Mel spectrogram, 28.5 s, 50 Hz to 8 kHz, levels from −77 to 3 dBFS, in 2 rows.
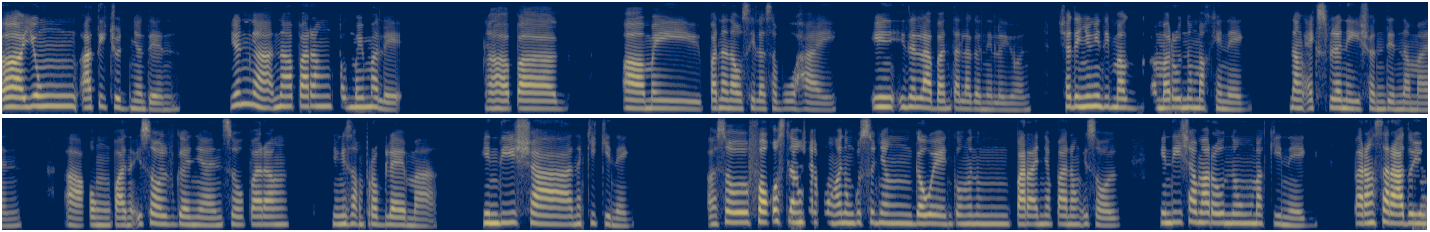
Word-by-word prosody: ah, 250 +1 +10
'yong 270 0 +2
attitude 235 -2 -1
niya 200 -2 -4
din. 175 0 -6 0.6
'Yon 320 +2 +1
nga, 230 -4 +4
na 265 0 +3
parang 265 0 +2
'pag 250 - -8
may 245 0 +2
mali, 205 -8 -1 0.9
ah, 205 0 +3
'pag, 205 -2 +2 0.6
ah, 215 -1 +7
may 205 -2 -3
pananaw 215 -1 +1
sila 205 -3 -6
sa 205 - -8
buhay, 185 -4 -7 0.4
i 250 - +2 0.2
ilalaban 230 -4 +1
talaga 195 -2 -5
nila 180 -1 -10
'yon. 170 0 -13 0.3
Siya 260 - 0
din 260 0 +4
'yong 270 - +5
hindi 250 - -4
mag 230 -2 +1 0.3
marunong 230 +1 +1
makinig 195 -5 -5 0.4
ng 225 -1 0
explanation 210 -3 -3
din 190 -2 -6
naman, 175 0 -8 0.5
ah, 180 -3 +1
kung 195 -1 -3
paano 195 -1 -1
i-solve, 220 -1 0
ganyan. 200 -2 -3
So, 210 -2 -4
parang 210 0 0 0.5
'yong 215 - -1
isang 220 -1 -4
problema, 195 -5 -2 0.4
hindi 250 +1 +3
siya 220 -4 +4
nakikinig. 215 -7 -8 0.8
Ah, 215 - -3
so, 265 +1 +4
focus 280 +1 +6
lang 265 0 +5
siya 270 -1 -4
kung 255 -2 -3
anong 250 -1 0
gusto 270 +1 -2
niyang 240 -2 -2
gawin, 230 -1 +2
kung 225 0 -3
anong 225 0 -4
paraan 220 0 +4
niya 220 - -8
pa'nong 215 -1 -1
i-solve, 190 -3 -5 0.4
hindi 255 +1 0
siya 280 - +3
marunong 245 -2 +2
makinig. 195 -6 -5 0.4
Parang 240 +1 +5
sarado 245 -3 +7
'yong 235 -1 0
220 Hz, 150 wpm, -23 LUFS, 200-245 Hz, 0.9 s, ah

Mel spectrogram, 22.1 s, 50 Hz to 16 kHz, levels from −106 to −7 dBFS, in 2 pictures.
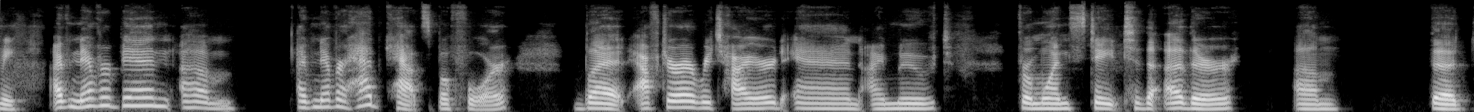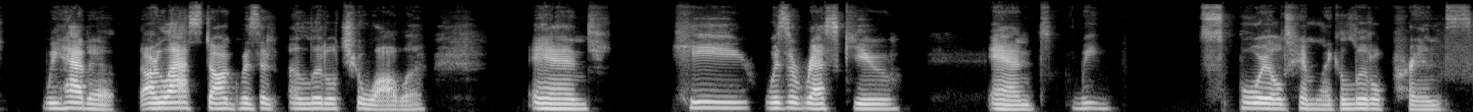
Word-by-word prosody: me, 145 -3 -1 0.2
I've 200 +3 +3
never 245 +5 +1
been 255 0 +1
um, 185 -4 -3 0.5
I've 200 -1 -1
never 220 +1 -1
had 260 +7 -1
cats - - 0
before, - - -4 0.5
but 160 -2 +3
after 200 +4 +4
I - - +7
retired 180 -2 +1
and 165 -3 -3
I 155 +1 -3
moved 165 +1 -1 0.5
from 170 -3 +2
one 165 0 +3
state 170 -1 -1
to 175 - -3
the 170 - -1
other, 165 -1 +3 0.4
um, 155 -1 -2 0.7
the 150 -4 +5 0.4
We 175 0 -1
had 180 -2 +6
a 155 - -1 0.2
Our 175 +1 +6
last 180 -1 +5
dog 170 -2 +3
was 170 -1 -1
a 165 -2 -1
a 170 - -4
little 165 0 +1
Chihuahua, 155 -1 -2 0.8
and 160 -3 +3 0.6
he 185 -1 -1
was 180 0 0
a 180 - +2
rescue, 160 -2 0 0.7
and 145 -2 +1 0.2
we 170 -1 -8 0.7
spoiled 170 -4 +1
him 160 -3 -2
like 145 -1 -6
a - - 0
little 160 -1 0
prince. 135 0 -6
170 Hz, 135 wpm, -25 LUFS, 160-180 Hz, 0.8 s, I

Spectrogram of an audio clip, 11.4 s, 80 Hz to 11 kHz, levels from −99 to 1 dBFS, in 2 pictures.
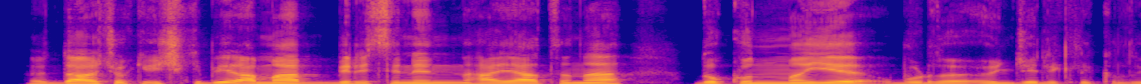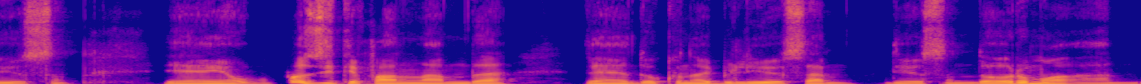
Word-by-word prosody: Hı, 155 -7 -7
daha 170 -3 +8
çok 180 +4 -4
iş 175 -2 -2
gibi 180 0 +1
ama 160 -1 +5
birisinin 160 +3 +1
hayatına 140 +4 +3 0.3
dokunmayı 150 0 +4
burada 120 0 -2
öncelikli 120 -2 -3
kılıyorsun. 105 -2 -8 0.5
Eee, 125 - -6
yo 120 0 -3
bu 120 - -18
pozitif 130 0 -3
anlamda 115 +1 -3 0.3
de 115 -2 -3
dokunabiliyorsan 115 +2 -4 0.2
diyorsun, 105 -1 -8
doğru 120 +11 0
mu 160 -7 -1
o 110 - -3
an 95 -2 -13
125 Hz, 125 wpm, -24 LUFS, 115-150 Hz, 0.5 s, daha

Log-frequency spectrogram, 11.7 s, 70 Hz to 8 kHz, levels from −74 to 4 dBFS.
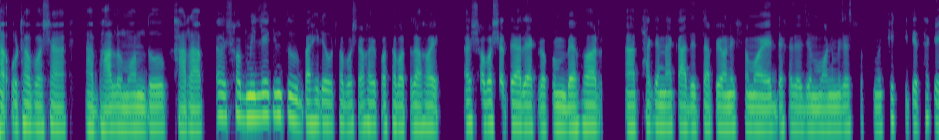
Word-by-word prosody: আ - - +5 0.2
উঠা-বসা 115 -2 0 0.4
আ - - +1 0.2
ভালো-মন্দ, 110 0 +2 0.3
খারাপ 105 -1 0 0.2
অ্যা 170 - -1
সব 170 -2 +1
মিলিয়ে 160 +1 +6
কিন্তু 165 -1 +2 0.2
বাহিরে 130 0 +1
উঠা-বসা 120 -1 -4
হয়, 120 -1 0
কথাবার্তা 115 -1 -1
হয়। 115 -2 +2 0.4
আ - - 0
সবার 130 0 0
সাথে - - -4
আর 115 - +2
একরকম 110 0 -2
ব্যবহার 115 +1 +2 0.4
আ - - +2 0.2
থাকে 120 -1 -2
না। 115 - +2
কাজের 110 -1 0
চাপে 110 0 -2
অনেক 110 0 +3
সময় 110 -1 +3 0.2
দেখা 110 0 -5
যায়, 105 0 0
যে 110 - +1
মন-মেজাজ 105 +1 +1
সবসময় 110 0 -6
খিটখিটে 140 -3 -5
থাকে। 145 -5 -4
115 Hz, 175 wpm, -23 LUFS, 110-125 Hz, 0.4 s, মিলিয়ে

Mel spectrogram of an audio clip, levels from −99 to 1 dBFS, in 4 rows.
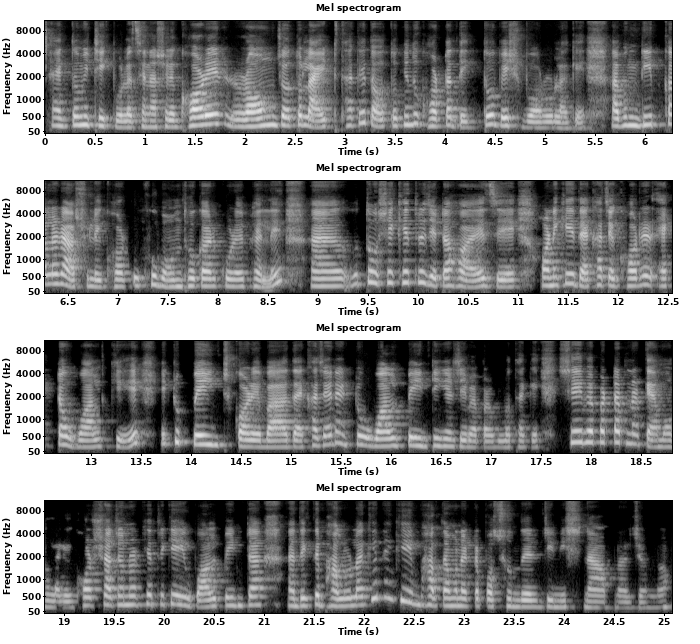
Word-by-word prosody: একদমই 250 +3 +2
ঠিক 225 -1 +2
বলেছেন। 185 +2 0
আসলে 195 +1 0
ঘরের 265 +4 +9 0.3
রং 210 +2 +8 0.2
যত 235 -2 +2
লাইট 185 +1 +5
থাকে, 240 +6 -3
ততো 205 +2 -1
কিন্তু 260 +2 0
ঘরটা 220 +2 +1
দেখতেও 175 +9 0
বেশ 230 0 +3 0.2
বড় 170 0 0
লাগে 155 0 -6 0.4
এবং 235 +3 0
ডীপ 260 +1 0
কালারে 280 0 +5
আসলে 200 +2 -3
ঘরটা 205 +2 -2
খুব 265 -1 -1
অন্ধকার 215 +2 +1
করে 205 -1 +1
ফেলে। 210 +6 0 0.4
আ - - +7 0.5
তো 335 - +2
সেক্ষেত্রে 320 +1 0
যেটা 225 -1 +3
হয় 195 -3 +1 0.2
যে, 195 - +1 0.4
অনেকেই 240 +5 +2
দেখা 205 +4 +1
যায় 225 -2 +2
ঘরের 225 +3 +2
একটা 220 +4 -3
ওয়ালকে 195 0 -3 0.4
একটু 335 - -2
পেইন্ট 265 -2 +4 0.2
করে 200 -2 +4
বা 190 - +4 0.2
দেখা 190 +5 -1
যায় 260 +1 0
না? - - +1
একটু 265 0 -4
ওয়াল 215 0 +4
পেইন্টিং 230 -1 -1
এর 210 - -5
যে, 195 - -2
ব্যাপারগুলা 180 0 -7
থাকে। 185 0 -9 0.3
সেই 330 0 +3
ব্যাপারটা 330 0 +1
আপনার 290 -3 -4
কেমন 195 -1 -1
লাগে? 175 0 -6
ঘর 240 0 0
সাজানোর 255 0 -1
ক্ষেত্রে 275 0 -6
কি 280 - -3
এই 250 - -1
ওয়াল 195 +1 0
পেইন্টটা 235 +1 -2 0.3
আ - - +2
দেখতে 225 +4 0
ভালো 220 -1 0
লাগে, 245 - -3
নাকি 420 -4 -4 0.2
ভা 250 - -2
তেমন 225 0 -1
একটা 220 0 -5
পছন্দের 200 -1 -2
জিনিস 190 -1 -6 0.2
না 175 - 0
আপনার 170 -1 -14
জন্য? 170 0 -15
220 Hz, 180 wpm, -22 LUFS, 195-255 Hz, 0.5 s, ঘরের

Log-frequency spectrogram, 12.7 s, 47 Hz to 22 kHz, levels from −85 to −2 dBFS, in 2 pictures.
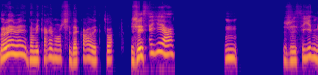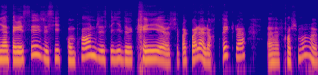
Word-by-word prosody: Ouais, 185 - +4
ouais, 265 0 +7
non 170 0 -1
mais 165 0 0
carrément 185 0 -3
je 175 - -13
suis 160 - -5
d'accord 150 +6 -1
avec 160 -5 -1
toi. 170 0 -2 0.3
J'ai 180 +7 +9
essayé, 290 +8 +4
hein. 265 0 +7 1.0
Mmh. 195 +1 -1 1.0
J'ai 155 +1 -4
essayé 195 +7 -1
de 205 - -2
m'y 175 -2 0
intéresser, 170 +9 +1
j'ai 195 -5 -7
essayé 185 +3 -6
de 170 - -35
comprendre, 210 +10 0
j'ai 180 -3 -4
essayé 175 +1 -6
de 160 -2 -3
créer, 170 0 0
heu, 135 -2 -2
je 130 - -15
sais 140 - -15
pas 150 +3 -4
quoi 175 +2 0
là, 210 0 +2
leur 135 -2 -4
truc-là, 220 -1 -3 0.4
heu, 135 +2 -4
franchement, 190 - -6
heu, 140 -3 -5
175 Hz, 180 wpm, -25 LUFS, 155-210 Hz, 1.0 s, J'ai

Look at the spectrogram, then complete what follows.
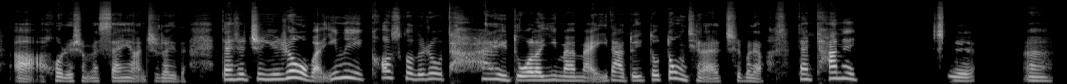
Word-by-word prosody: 啊， - - +1
或 180 - -3
者 150 - -5
什 - - 0
么 155 - -10
散 155 0 0
养 155 - -4
之 150 - -3
类 145 -2 -6
的。 - - -17 0.3
但 230 0 +3
是 240 - -1
至 240 +2 +5
于 235 +1 -1
肉 285 +1 +6
吧 185 - +3
因 275 +5 -3
为 300 -6 +1
costco 290 -4 -1
的 235 0 -2
肉 255 -1 -2
太 250 -4 -1
多 195 0 +4
了， 195 0 +6
一 200 +2 -4
买 185 -2 +1
买 170 -2 0
一 170 - -8
大 190 -2 +1
堆 185 +3 -4
都 215 +3 -2
冻 265 0 0
起 190 -2 -4
来 140 -3 -2
吃 160 - -1
不 160 - -10
了， 150 - -4 0.3
但 240 -2 0
它 280 0 +7
那 280 -1 0 0.8
是， 170 -2 -1 0.5
嗯。 170 -3 -4
200 Hz, 265 characters per minute, -24 LUFS, 170-250 Hz, 0.8 s, 它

